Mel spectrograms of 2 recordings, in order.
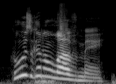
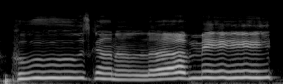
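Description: First: A high, louder mock-despairing question; mock despairing cry. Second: Slow, high, half-sung lament; sung, stretch every word like a hammed-up ballad; sung, drawn-out mock wail. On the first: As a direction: toss it up like a hammed-up lament. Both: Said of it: "Instead of "You're gonna love me".

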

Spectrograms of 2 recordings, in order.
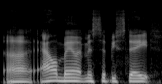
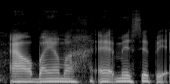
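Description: First: Southern country twang on Alabama at Mississippi State; country accent. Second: Said in the usual way. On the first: Real, not acted. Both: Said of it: "in such a country accent".

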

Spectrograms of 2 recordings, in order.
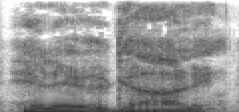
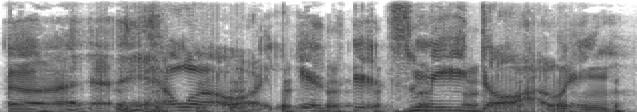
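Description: First: Sultry lady voice. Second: Higher, slow, raspy smoker's voice; smoker's rasp. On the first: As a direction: purr it like a glamorous lady. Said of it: "Virginia Slims was". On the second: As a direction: croak it like a lifelong chain smoker. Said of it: "sounded like I was cough up a lung". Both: Retold or imitated.

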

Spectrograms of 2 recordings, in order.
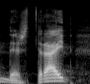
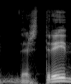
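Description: First: "Stride" pronounced to rhyme with "ride", higher; Stride with "eye". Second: "Street" pronounced to rhyme with "sweet". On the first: Podcaster offering another name for the app, "Stride" with an eye sound. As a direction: say "Stride" with an eye vowel, pitched up. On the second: Podcaster unsure of the app's name, "Street" with an ee sound. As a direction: say "Street" with a long ee vowel. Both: Shown as a demonstration. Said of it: "de como demonios le llaméis".

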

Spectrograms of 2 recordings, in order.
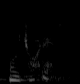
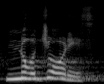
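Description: First: Barely breathed whisper, very soft; hushed tender whisper; whispered comfort. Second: Said in the usual way. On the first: Acted. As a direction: breathe it like a secret to a mourner. Jesus speaks to grieving mother. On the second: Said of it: "Esta palabra que el Señor le dijo".

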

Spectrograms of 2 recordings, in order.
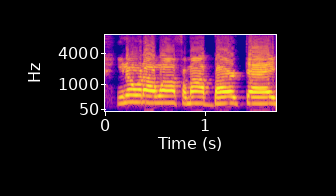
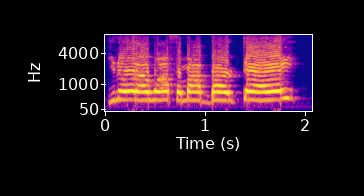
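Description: First: A light Southern drawl imitation; a hint of a Southern accent, mocking; mild mock Southern accent. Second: A higher, drawling Southern accent mocking her. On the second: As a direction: put on a fake Southern accent, teasing. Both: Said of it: "a little bit of a Southern drawl".

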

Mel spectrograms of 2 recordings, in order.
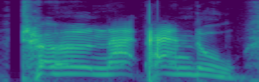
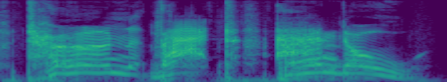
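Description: First: Loud, high, urgent shout; screamed command. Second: Loud, high, drawn-out scream; screamed slow command. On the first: Dibbler shouting at the handleman, loud and urgent. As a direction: yell it in one sharp burst. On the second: Dibbler screaming at the handleman, every word stretched. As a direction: scream each word separately, very slowly. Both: A narrator's reading. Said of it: "screamed Dibbler".

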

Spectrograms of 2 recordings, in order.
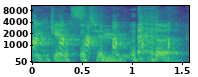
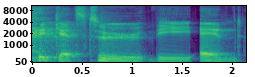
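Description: First: Slowed words through real laughter; laughing. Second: Said in the usual way. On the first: Real, not acted. Host laughing mid-sentence, slow and giggly. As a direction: laugh while getting the words out.

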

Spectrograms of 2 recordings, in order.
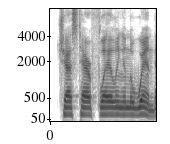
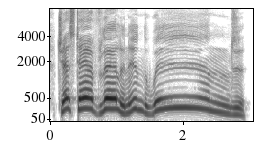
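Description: First: Said in the usual way. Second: High, slow nasal-free folk drawl sung-spoken like Dylan; [name] impression. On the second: Comic imitating [name] singing his own life. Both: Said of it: "That sounds like a [name] song".

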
